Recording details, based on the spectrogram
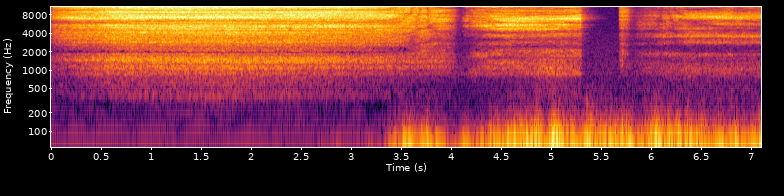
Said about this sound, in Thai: เพราะฉะนั้นเนี่ยเสียงของงูเนี่ยก็จะเป็นเสียงลมที่ผ่านตรงมาจากหลอดลมจากปอดนะครับแล้วก็ผ่านช่องแคบต่างๆในกระโหลกหรือเป็นเสียงที่ส่งตรงออกมาจากหลอดลมเลย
